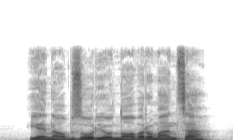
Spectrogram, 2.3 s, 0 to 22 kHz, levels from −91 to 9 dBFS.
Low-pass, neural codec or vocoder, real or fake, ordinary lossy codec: 14.4 kHz; none; real; none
